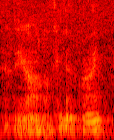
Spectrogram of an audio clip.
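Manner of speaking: fast unvoiced whisper. A narrator's reading. Narrator aside, fast whisper.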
